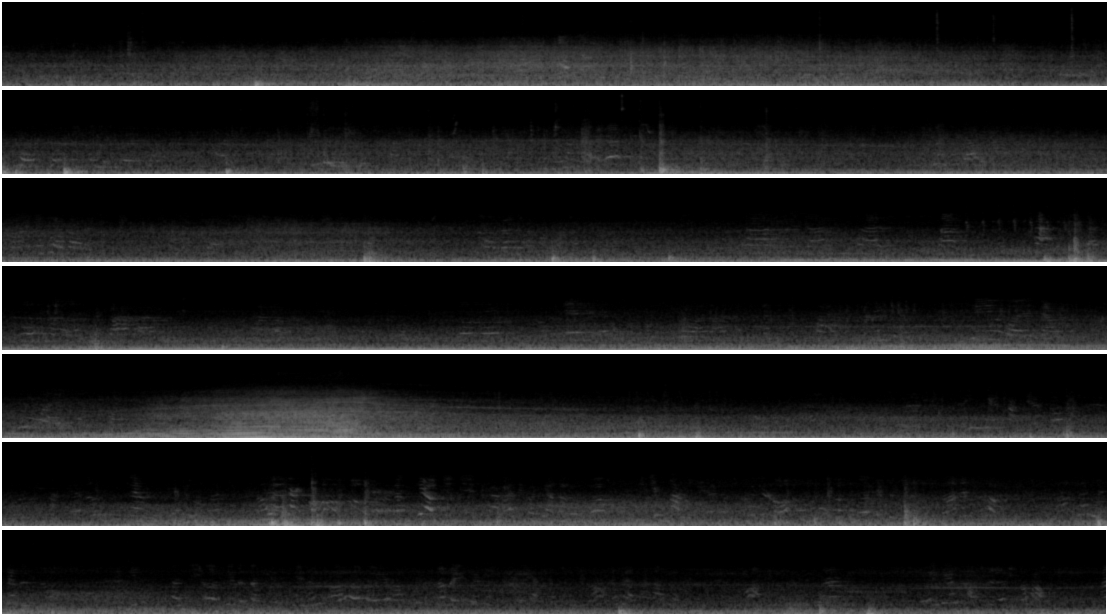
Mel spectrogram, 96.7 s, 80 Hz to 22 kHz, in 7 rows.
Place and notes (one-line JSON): {"title": "北寮村保安宮, Huxi Township - In the square", "date": "2014-10-21 15:50:00", "description": "In the square, in front of the temple, Small fishing village\nZoom H2n MS+XY", "latitude": "23.60", "longitude": "119.67", "altitude": "8", "timezone": "Asia/Taipei"}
